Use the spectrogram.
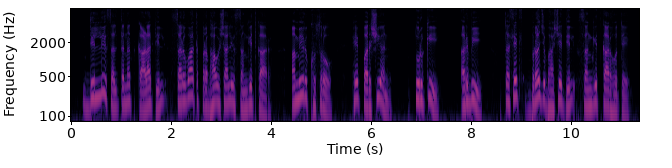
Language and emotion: Marathi, neutral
